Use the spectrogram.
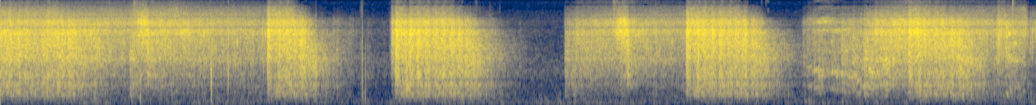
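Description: A SCAR rifle in a zombie survival game fires long bursts of rapid automatic gunfire, loud and close, broken by short pauses between bursts.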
